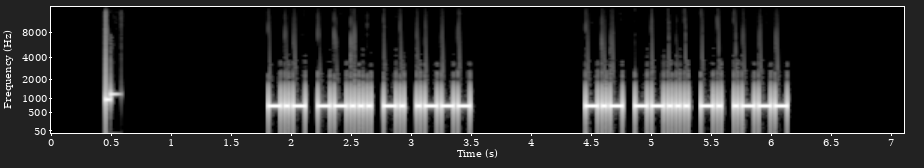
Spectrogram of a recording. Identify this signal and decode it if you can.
Morse code, heard as a keyed tone, about 34 wpm, 700 Hz. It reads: K7NJ K7NJ
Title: Easy Call Signs Repeated 2x - 35wpm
